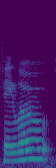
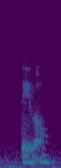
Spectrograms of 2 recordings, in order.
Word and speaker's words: phthalo: how to say this but it's the F phthalo phthalo siine blue I think most people just say phthalo took me forever to learn how to spell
